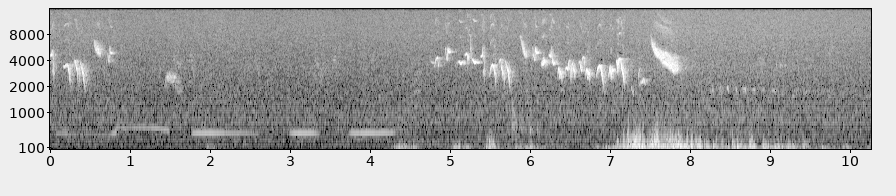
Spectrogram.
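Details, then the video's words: Birds singing near the summer solstice, recorded on 16 June 2020: a low steady whistled note repeated several times, then quick high chirps and trills from other birds, with rumbling low noise growing louder toward the end. "Birdsong - Summer Solstice 2020"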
